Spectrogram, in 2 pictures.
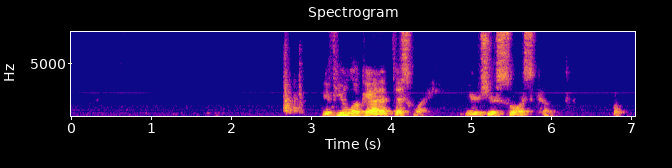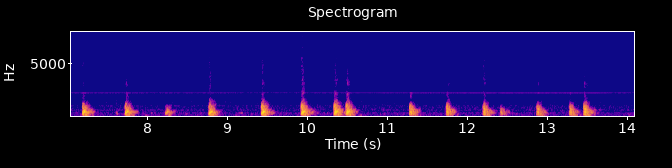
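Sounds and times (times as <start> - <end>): stylus tapping on a screen: 6.8 - 10.6.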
